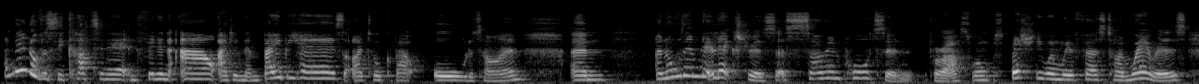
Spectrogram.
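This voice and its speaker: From her salon, a thirtysomething woman who runs a wig business records a casual, cheerful how-to on a phone held at arm's length. Her fairly high voice swings widely in pitch at a normal pace, and she fills pauses with lots of ums.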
